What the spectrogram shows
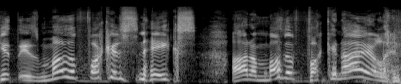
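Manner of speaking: very high-pitched, tough action-movie tough-guy voice. Imagining a movie line for Saint Patrick: Samuel L. Jackson voice. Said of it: "a movie with Samuel L. Jackson as, as Saint Patrick".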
